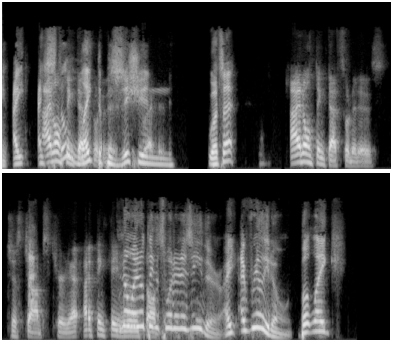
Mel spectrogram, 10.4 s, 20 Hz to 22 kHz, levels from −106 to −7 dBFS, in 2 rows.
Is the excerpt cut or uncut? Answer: uncut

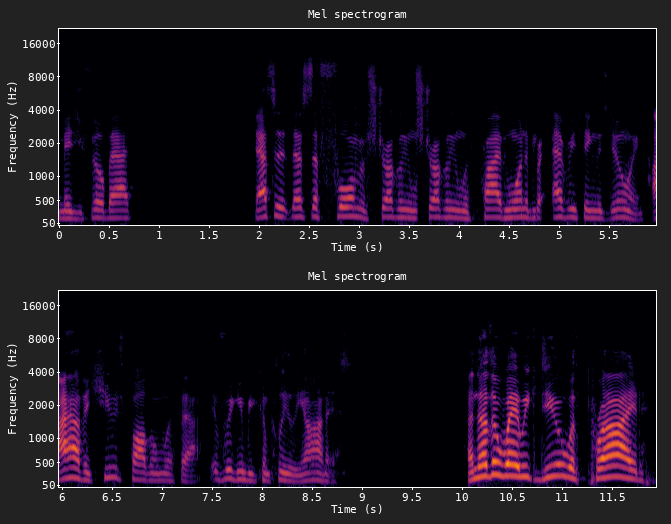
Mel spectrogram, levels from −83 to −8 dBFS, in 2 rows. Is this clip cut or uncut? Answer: cut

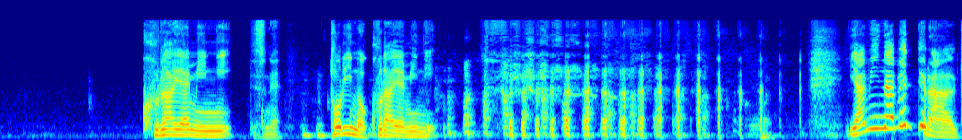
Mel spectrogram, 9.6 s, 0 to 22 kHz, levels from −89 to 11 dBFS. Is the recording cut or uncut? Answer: cut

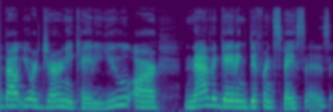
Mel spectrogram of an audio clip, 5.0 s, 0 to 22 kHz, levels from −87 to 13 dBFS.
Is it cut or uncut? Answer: uncut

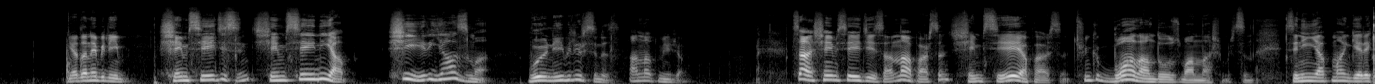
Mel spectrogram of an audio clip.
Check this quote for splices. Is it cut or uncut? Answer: uncut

